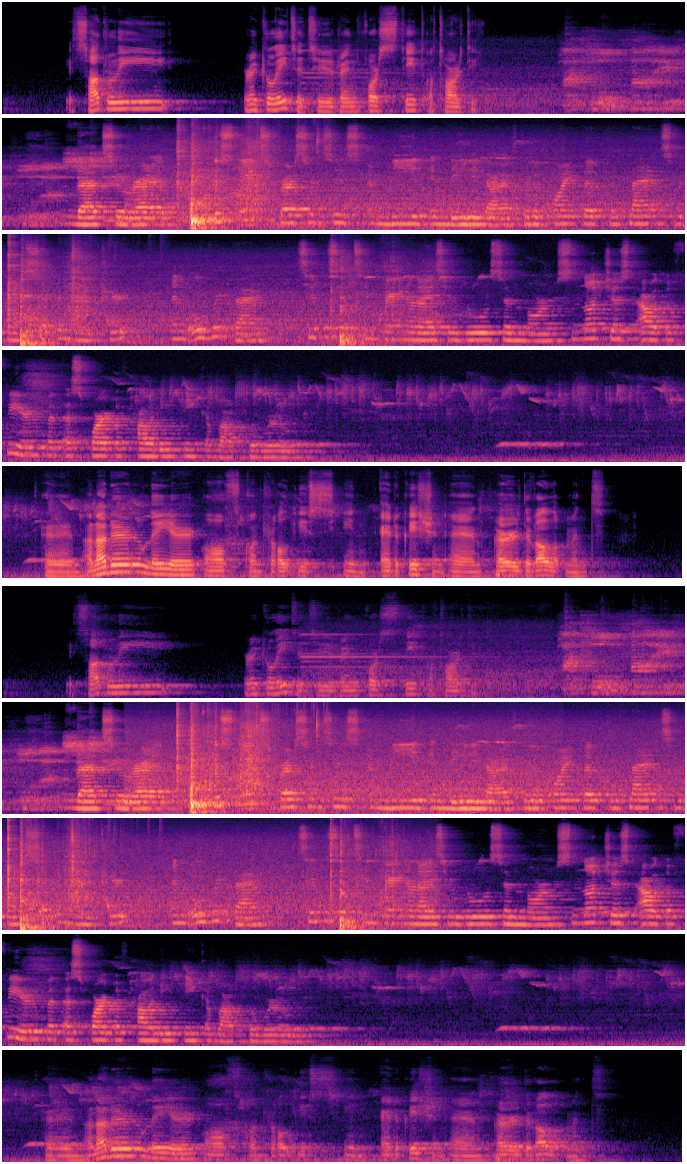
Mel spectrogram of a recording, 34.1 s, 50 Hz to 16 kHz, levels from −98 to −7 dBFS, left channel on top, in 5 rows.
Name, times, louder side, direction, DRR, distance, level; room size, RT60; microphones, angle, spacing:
voice 1, 0.7-1.6 2.4-4.8 27.7-33.3, left 6 dB, 85° left, 15 dB, 0.3 m, -35 dB
Train, 3.0-9.4, right 3 dB, 45° right, 1.0 m, -44 dB
voice 2, 7.0-14.9 15.3-16.3 16.6-23.5, right 1 dB, 10° right, 3 dB, 0.5 m, -35 dB
Splash splatter, 8.0-18.0, right 2 dB, 70° right, 0.6 m, -33 dB
sound 1, 16.7-32.5, left 2 dB, 35° left, 0.7 m, -50 dB
9.1 x 3.8 x 4.1 m, 1.1 s
head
